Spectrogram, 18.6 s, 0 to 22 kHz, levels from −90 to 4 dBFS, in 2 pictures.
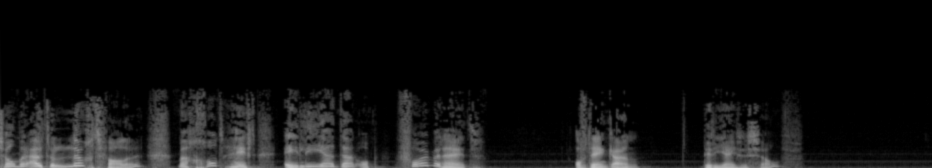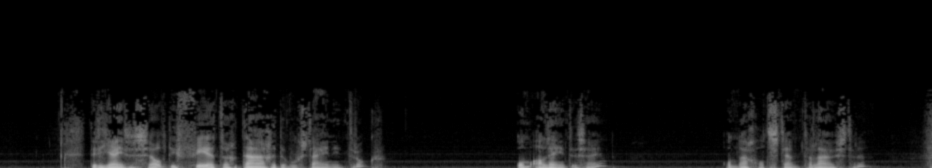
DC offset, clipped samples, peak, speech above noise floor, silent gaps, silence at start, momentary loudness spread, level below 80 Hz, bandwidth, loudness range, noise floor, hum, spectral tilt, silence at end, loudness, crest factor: under 0.1%; under 0.1%; -8 dBFS; 40 dB; none; 0 s; 16 LU; -48 dBFS; 10.5 kHz; 8 LU; -66 dBFS; 50 Hz at -50 dBFS; -7 dB/octave; 0 s; -28 LUFS; 22 dB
